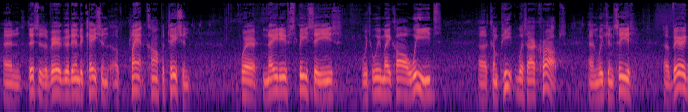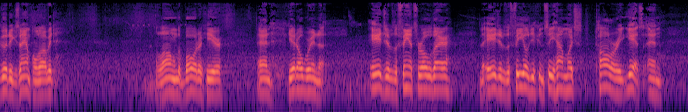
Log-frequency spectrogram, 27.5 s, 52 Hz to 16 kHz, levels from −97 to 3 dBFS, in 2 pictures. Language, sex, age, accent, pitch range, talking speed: English, male, 60-79, American, 130-170 Hz, 135 wpm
